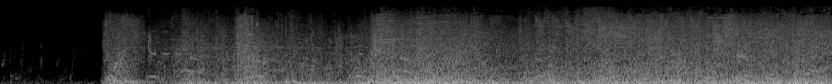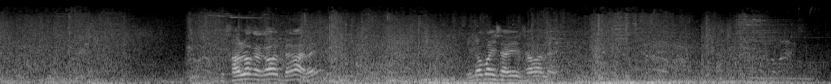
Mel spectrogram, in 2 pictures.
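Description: Game fight sounds clash and crackle with spell blasts.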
